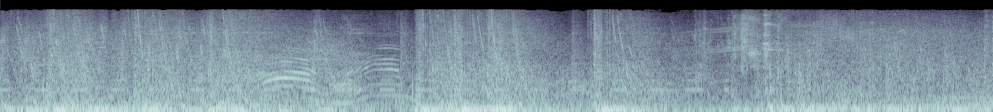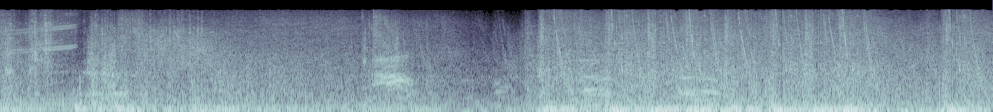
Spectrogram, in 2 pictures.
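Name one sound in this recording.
Plasma blasts burst and crackle.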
